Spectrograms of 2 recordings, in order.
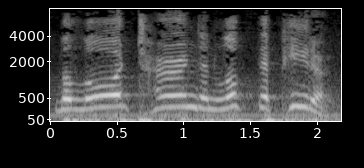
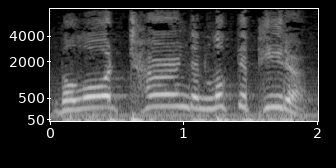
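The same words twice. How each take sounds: First: "the Lord turned and looked at Peter" drawn out slowly, every word given weight; slow it right down, let "Lord" land; slow and weighty. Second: Said in the usual way. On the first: Shown as a demonstration.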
